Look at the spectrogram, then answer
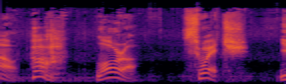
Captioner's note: sigh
